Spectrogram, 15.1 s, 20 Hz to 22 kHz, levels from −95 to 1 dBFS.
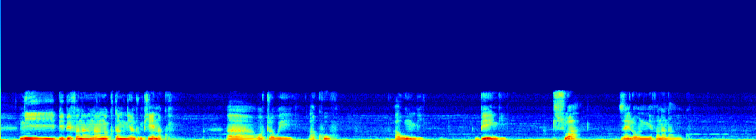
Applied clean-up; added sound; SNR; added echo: none; none; none; reverberation time 0.2 s.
